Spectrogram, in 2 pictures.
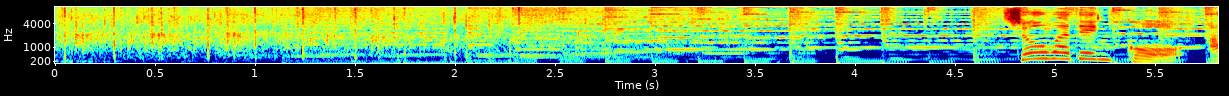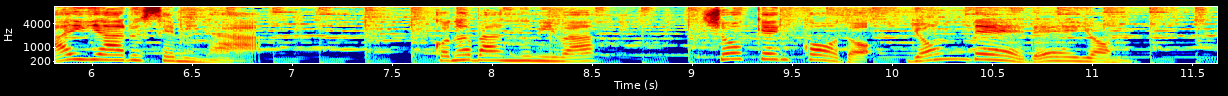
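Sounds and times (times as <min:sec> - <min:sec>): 
audience applause: 0:00.0 - 0:03.5
speech: 0:04.8 - 0:07.0, 0:07.7 - 0:11.6.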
